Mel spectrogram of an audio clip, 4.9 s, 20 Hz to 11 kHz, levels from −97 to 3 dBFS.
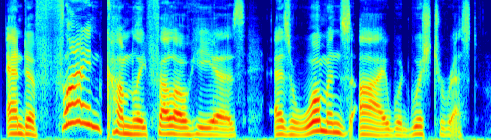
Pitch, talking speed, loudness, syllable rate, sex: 195 Hz, 195 wpm, -17 LUFS, 5.0 syllables/s, female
